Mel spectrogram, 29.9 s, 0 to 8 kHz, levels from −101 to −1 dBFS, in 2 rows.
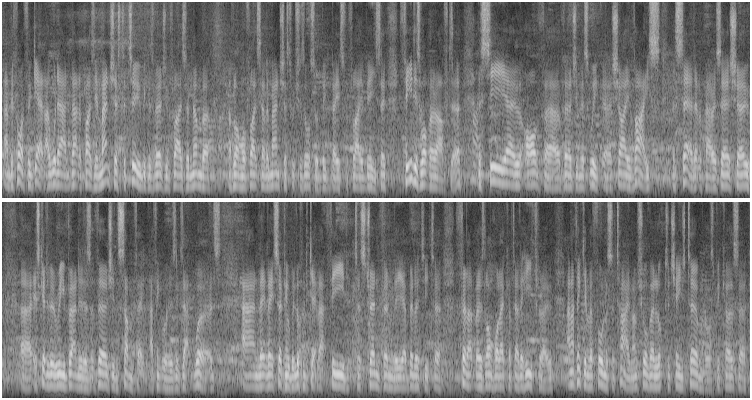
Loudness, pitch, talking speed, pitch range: -25 LUFS, 125 Hz, 225 wpm, 115-135 Hz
